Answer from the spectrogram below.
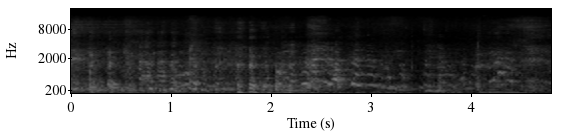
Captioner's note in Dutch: gelach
